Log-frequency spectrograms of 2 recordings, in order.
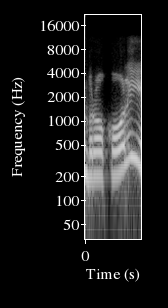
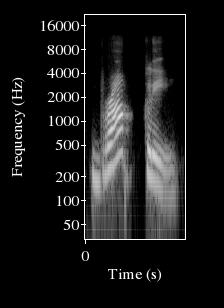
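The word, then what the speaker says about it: broccoli: tapi kalau ada brokoli bacanya dalam bahasa Inggris bukan brokoli Ya tapi brookly Head of Brock Lee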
